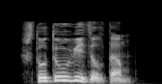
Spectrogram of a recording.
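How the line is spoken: Plain. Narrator (Russian): снова спросил Гризли

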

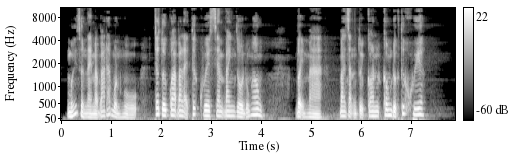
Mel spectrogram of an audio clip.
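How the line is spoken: Bursting into cackling laughter. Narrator (Vietnamese): Thu bật cười khanh khách

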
